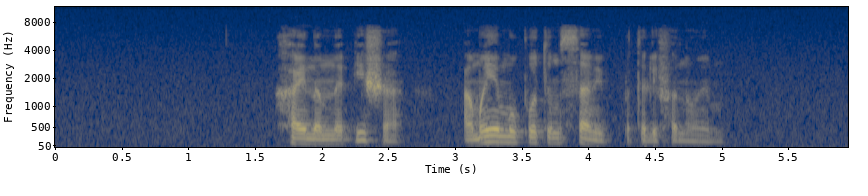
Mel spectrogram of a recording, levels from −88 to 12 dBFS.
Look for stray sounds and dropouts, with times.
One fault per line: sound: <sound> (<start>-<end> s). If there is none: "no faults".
no faults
